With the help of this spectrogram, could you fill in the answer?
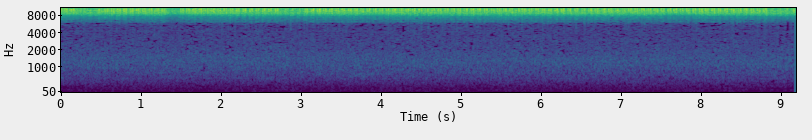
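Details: Many crickets singing in a forest on a summer night, a constant piercing high trill that briefly drops out just before the second mark, then resumes, steady and finely pulsed with no other sounds.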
